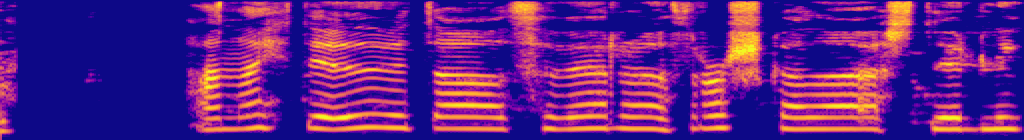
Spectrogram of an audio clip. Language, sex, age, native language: Icelandic, male, 12, Icelandic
